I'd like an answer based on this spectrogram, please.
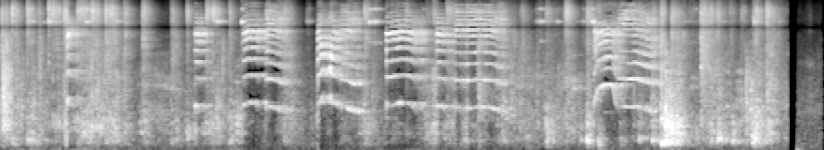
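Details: Greater Swiss Mountain Dog at play with a ball, whimpering and yipping repeatedly: high, whistly whines that bend up and down in quick clusters over several seconds, mixed with scuffling and rubbing sounds.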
